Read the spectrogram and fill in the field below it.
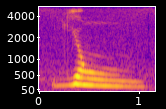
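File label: "jung4", Cantonese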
